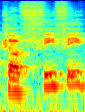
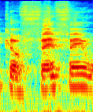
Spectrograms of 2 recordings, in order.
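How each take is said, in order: First: Kofifi with "ee" vowels; alternative pronunciation. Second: Kofefe with "ay" vowels; alternative pronunciation. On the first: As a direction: say Kofifi as koh-FEE-fee. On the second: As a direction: say Kofefe as koh-FAY-fay. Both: Shown as a demonstration. Tries two versions of a word.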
